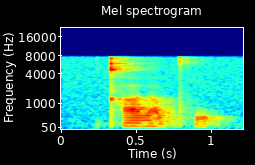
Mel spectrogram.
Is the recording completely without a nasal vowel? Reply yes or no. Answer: no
